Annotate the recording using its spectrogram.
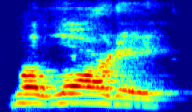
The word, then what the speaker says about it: Velarde: Is Director of Marketing for Black Mesa Winery in, and I hope I pronounce this correctly, Uvalde, New Mexico. Is that correct? – Velarde.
